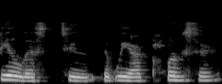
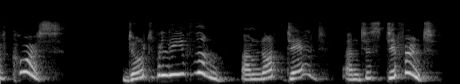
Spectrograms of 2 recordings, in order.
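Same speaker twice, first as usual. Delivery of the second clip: put-on elderly woman's Irish accent, very high-pitched; 10 semitones higher than usual. Retelling what her grandmother told her, the speaker quotes her in irish accent. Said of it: "she said in her Irish accent".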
